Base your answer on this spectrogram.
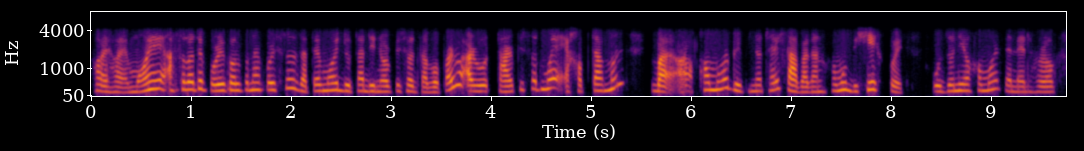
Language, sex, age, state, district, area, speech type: Assamese, female, 30-45, Assam, Dibrugarh, rural, conversation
